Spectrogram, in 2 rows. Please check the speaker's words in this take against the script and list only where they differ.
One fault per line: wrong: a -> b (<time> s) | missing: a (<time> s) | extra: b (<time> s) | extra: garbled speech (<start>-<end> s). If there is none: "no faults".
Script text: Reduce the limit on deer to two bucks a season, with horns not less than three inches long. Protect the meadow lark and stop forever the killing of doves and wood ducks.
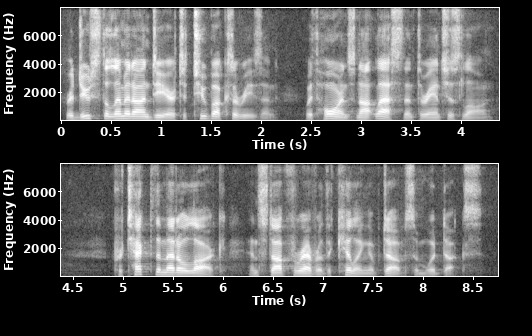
wrong: season -> reason (1.8 s)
